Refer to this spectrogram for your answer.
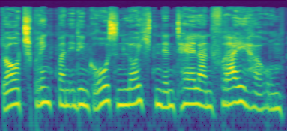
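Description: A woman voicing an old, homesick reindeer in a storybook, speaking slowly and half-whispered. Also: medium pitch, fairly even intonation, a little mellow, dry recording, studio quality, close to an everyday voice. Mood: dreamy. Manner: slow, drawn-out, half-whispered.

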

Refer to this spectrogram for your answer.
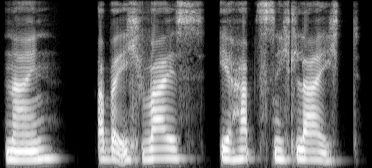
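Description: A reader voicing a calm but challenging village man in an audiobook. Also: medium pitch, slow pace, no room sound, clean studio sound, natural voice.

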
